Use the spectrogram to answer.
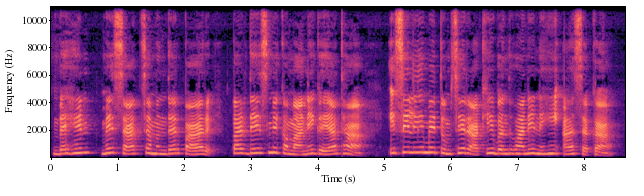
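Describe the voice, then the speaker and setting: A woman doing a gentle young brother. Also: high-pitched, slow pace. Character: kind young brother returned from abroad.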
